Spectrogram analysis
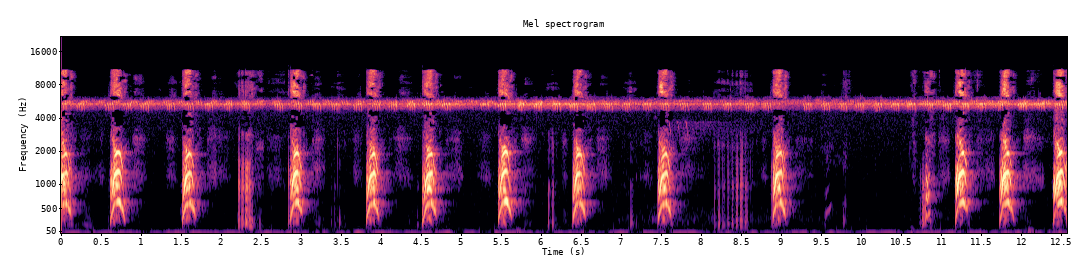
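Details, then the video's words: Long run of a Chihuahua's high, snappy barks, roughly fifteen yaps with a short pause near the end before a quick final burst, over a steady faint high-pitched trill. "Chihuahua Barking Sounds"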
